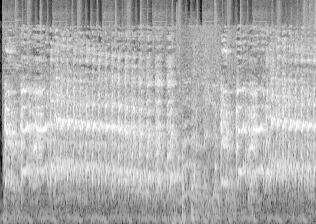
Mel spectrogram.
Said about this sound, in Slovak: Mali by ste vedieť o jednom kohútovi, ktorý keď zakikiríka, tak sa všetci hneď začnú smiať.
